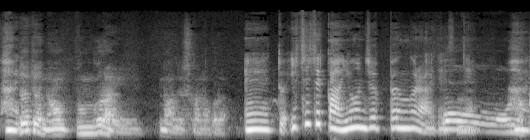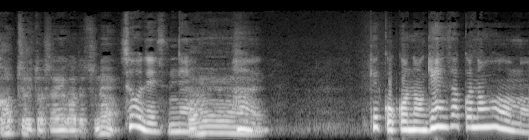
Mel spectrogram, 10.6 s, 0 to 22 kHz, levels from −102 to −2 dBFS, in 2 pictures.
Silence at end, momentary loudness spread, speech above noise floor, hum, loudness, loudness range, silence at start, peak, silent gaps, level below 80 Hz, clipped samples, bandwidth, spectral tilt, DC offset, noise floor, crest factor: 0 s; 13 LU; 34 dB; none; -16 LUFS; 4 LU; 0 s; -2 dBFS; none; -66 dBFS; under 0.1%; 11 kHz; -7.5 dB/octave; under 0.1%; -49 dBFS; 14 dB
